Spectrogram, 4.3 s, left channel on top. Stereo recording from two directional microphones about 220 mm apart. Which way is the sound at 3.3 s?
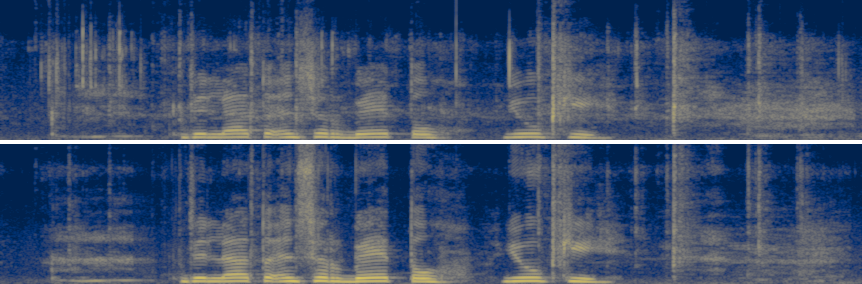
10° right (ahead or behind).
